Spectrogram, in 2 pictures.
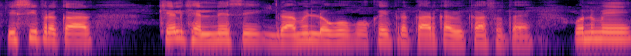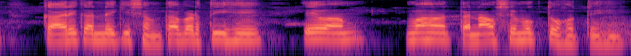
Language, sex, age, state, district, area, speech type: Hindi, male, 18-30, Madhya Pradesh, Ujjain, rural, spontaneous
